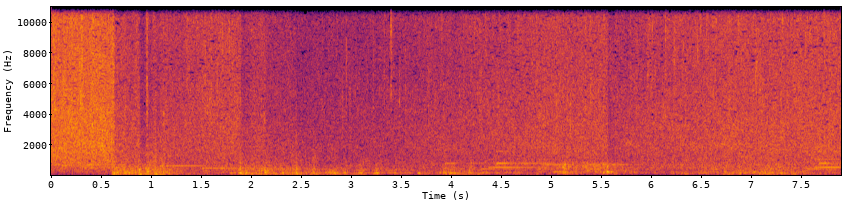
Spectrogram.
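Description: Heavy rain pouring down. About half a second in, the high hiss gives way to a low, uneven rumble.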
